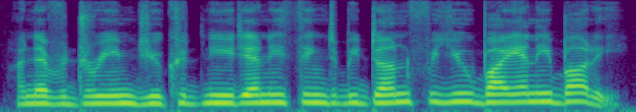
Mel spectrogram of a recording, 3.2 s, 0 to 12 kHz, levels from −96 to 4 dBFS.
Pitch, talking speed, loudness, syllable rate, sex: 190 Hz, 265 wpm, -15 LUFS, 7.0 syllables/s, female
